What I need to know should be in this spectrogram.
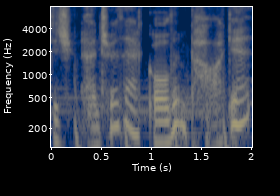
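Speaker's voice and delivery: very quiet, soft, coy, teasing and flirty. Saying the line in the assigned flirty way: flirty delivery. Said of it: "it's flirty".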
